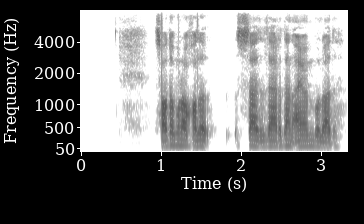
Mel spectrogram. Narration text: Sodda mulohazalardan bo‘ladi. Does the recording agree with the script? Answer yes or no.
no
